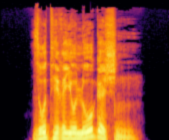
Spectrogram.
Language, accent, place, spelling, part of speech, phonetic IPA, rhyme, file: German, Germany, Berlin, soteriologischen, adjective, [ˌzoteʁioˈloːɡɪʃn̩], -oːɡɪʃn̩, De-soteriologischen.ogg
- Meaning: inflection of soteriologisch: 1. strong genitive masculine/neuter singular 2. weak/mixed genitive/dative all-gender singular 3. strong/weak/mixed accusative masculine singular 4. strong dative plural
